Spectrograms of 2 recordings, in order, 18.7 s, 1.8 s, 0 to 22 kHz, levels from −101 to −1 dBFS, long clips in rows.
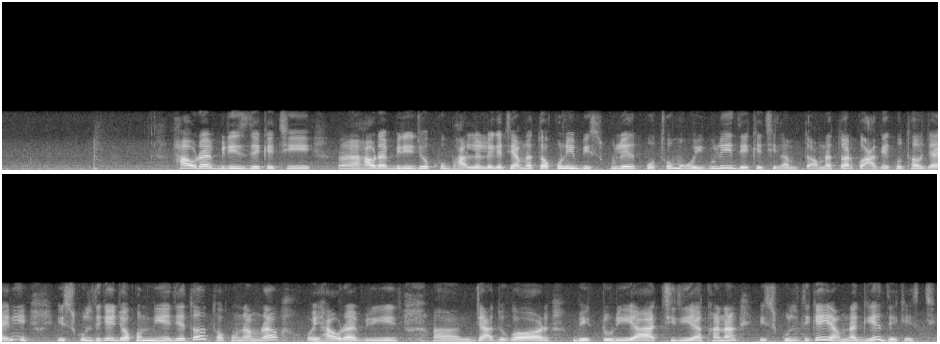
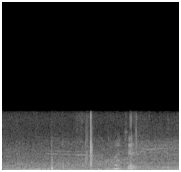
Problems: continuous background conversations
